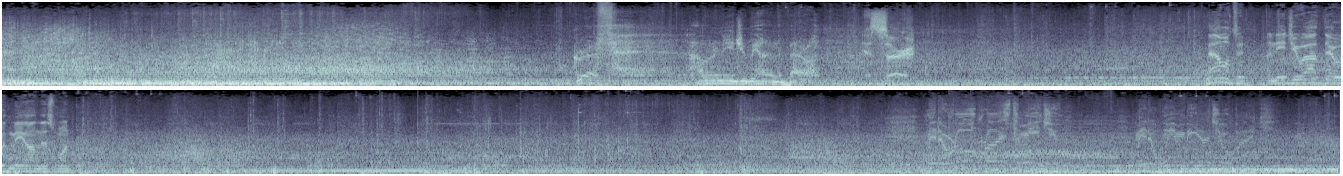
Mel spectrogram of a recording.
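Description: A man talks casually, close to a microphone.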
